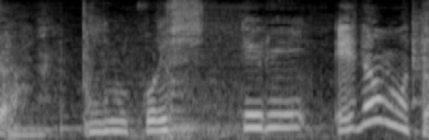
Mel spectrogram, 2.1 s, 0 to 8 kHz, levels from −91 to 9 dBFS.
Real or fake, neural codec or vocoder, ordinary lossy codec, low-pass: fake; codec, 16 kHz, 8 kbps, FreqCodec, larger model; none; none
